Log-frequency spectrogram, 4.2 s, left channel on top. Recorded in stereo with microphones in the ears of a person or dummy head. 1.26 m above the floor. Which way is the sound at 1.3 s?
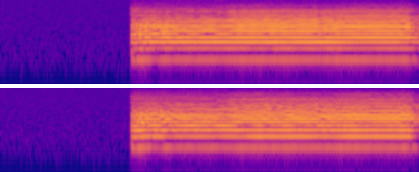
20° left (ahead or behind).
